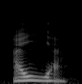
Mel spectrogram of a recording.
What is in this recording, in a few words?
"aya", bird, wamesa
